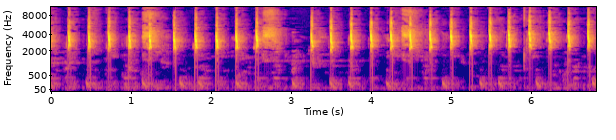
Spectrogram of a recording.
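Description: Long-tailed Shrike firing off harsh, scratchy notes in a steady rapid volley, about four each second, with faint low knocks beneath.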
